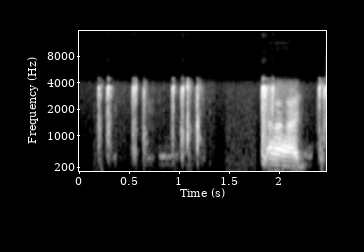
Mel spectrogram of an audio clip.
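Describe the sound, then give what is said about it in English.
Typing on a computer keyboard in the background: quick, light clicks in short irregular bursts, then a brief louder stretch of talk. “there's a background noise there, like some typing or something.”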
